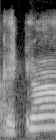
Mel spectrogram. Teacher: కృష్ణ దీర్ఘం కాదు, దీర్ఘం కంటే ఒక ప్లుతం అంటే మూడవ మాత్ర కూడా ఎక్కువ ఉంది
